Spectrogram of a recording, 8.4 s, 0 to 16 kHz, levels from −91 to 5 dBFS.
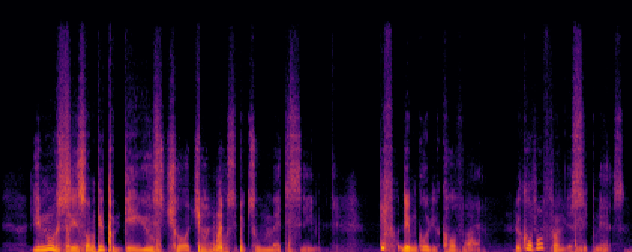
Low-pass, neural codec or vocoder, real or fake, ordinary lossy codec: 14.4 kHz; codec, 44.1 kHz, 2.6 kbps, DAC; fake; none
